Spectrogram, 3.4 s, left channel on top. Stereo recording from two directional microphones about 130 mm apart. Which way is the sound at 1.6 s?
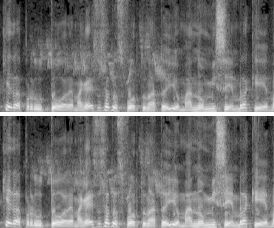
25° right (ahead or behind).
